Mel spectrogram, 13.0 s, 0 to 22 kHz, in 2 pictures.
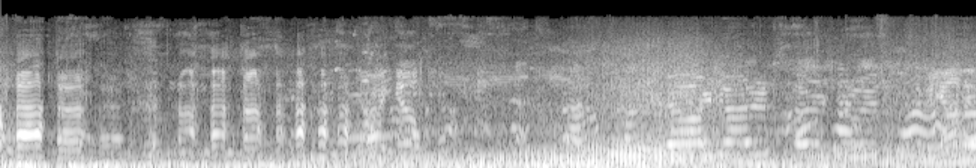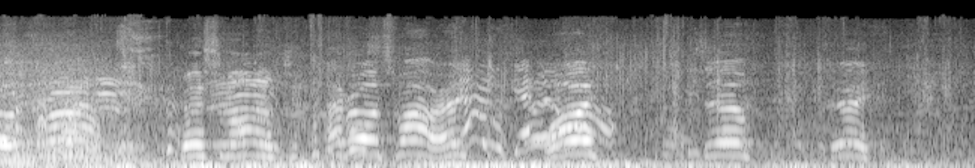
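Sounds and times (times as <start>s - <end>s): people chattering: 0.0s - 12.4s
vehicle engine revving: 2.0s - 7.6s.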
